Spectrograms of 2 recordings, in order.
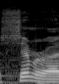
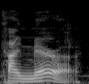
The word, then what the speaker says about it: Chimera: And I've been pronouncing it wrong. It's not Chimera, it's Chimera.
